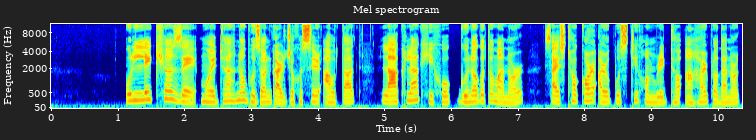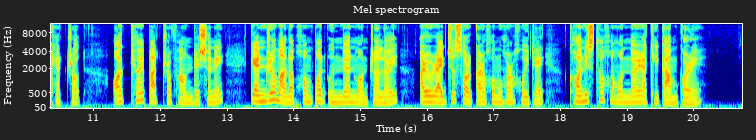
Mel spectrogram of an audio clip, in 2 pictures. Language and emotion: Assamese, neutral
